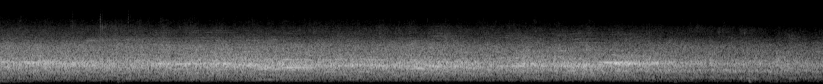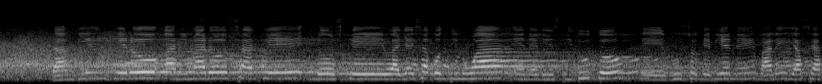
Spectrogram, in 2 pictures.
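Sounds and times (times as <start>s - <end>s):
audience applause: 0.0s - 9.4s
speech: 8.8s - 16.4s.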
